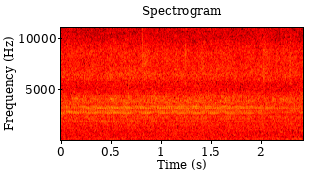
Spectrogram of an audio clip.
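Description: Steady background hum and hiss with a constant faint high tone, unchanging throughout, typical of outdoor urban machinery or traffic noise.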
